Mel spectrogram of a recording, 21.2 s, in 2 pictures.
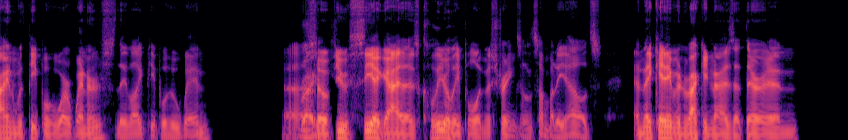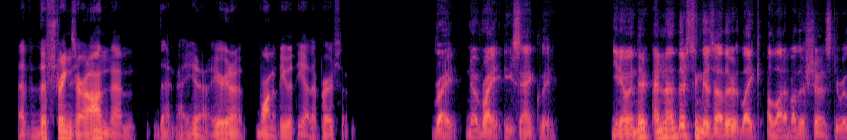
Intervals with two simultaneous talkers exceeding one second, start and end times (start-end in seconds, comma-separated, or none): none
